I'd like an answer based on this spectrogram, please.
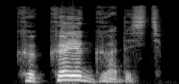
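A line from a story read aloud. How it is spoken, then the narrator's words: Grumbling. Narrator (Russian): проворчал Эйдард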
